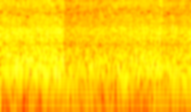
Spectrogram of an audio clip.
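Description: Egg and drumstick curry simmering in a pan: a steady sizzling hiss over a low hum, dropping slightly in level just under a second in.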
